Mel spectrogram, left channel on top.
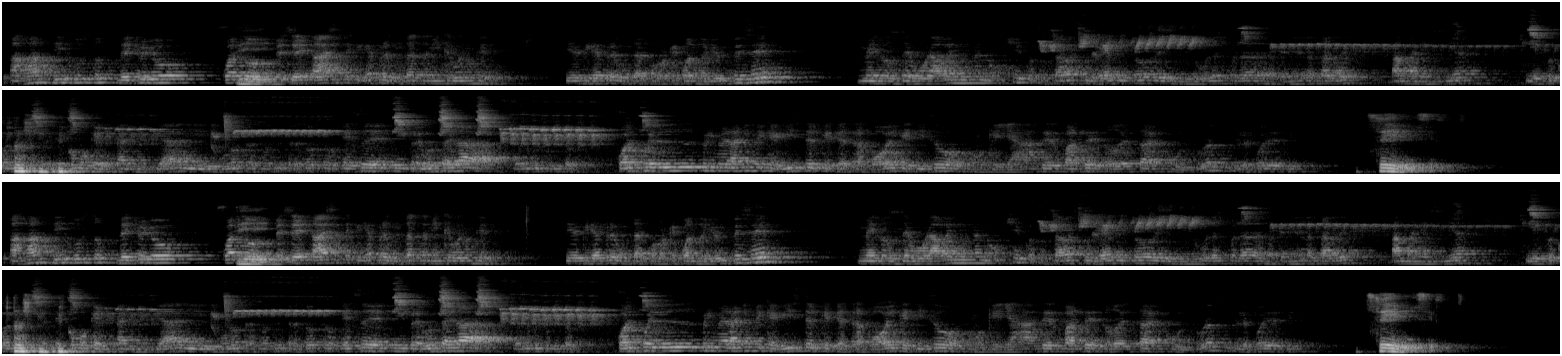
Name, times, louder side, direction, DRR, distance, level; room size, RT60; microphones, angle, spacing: voice 1, 0.1-1.7 2.2-4.9 5.6-7.7 8.6-13.5 13.9-14.7 15.2-21.3 21.7-28.5, right 1 dB, 25° right, -7 dB, 3.0 m, -37 dB
voice 2, 2.4-2.7 15.7-16.2 29.2-30.2, right 1 dB, 80° right, 6 dB, 0.9 m, -26 dB
sound 1, 10.4-17.2 17.4-19.1 19.5-22.2, equal, 5° left, 0.8 m, -39 dB
14.0 x 4.7 x 4.7 m, 1.1 s
head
